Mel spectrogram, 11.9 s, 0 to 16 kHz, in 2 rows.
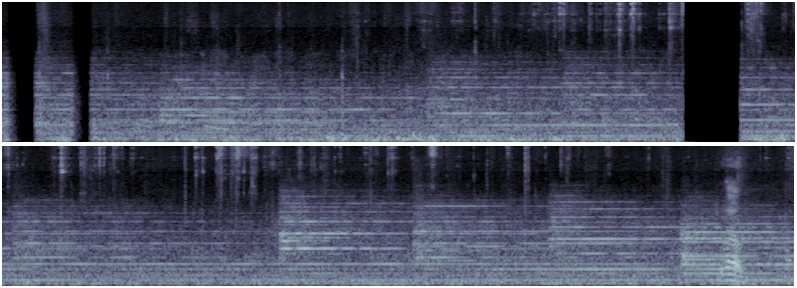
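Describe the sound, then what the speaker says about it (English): Church bells ringing at five o'clock to mark a council meeting, steady sustained metallic tones continuing throughout at moderate distance, with brief dropouts and a few clinks near the end. "That's the 5 o'clock bells indicating of council meeting."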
